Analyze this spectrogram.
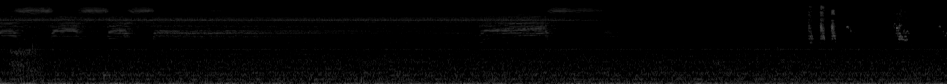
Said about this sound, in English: The chirping of birds served as my alarm clock.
